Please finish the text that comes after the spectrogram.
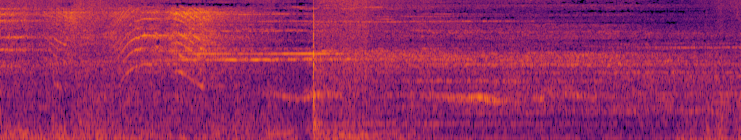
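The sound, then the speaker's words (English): A tree creaks in the wind as it rubs against another tree that has fallen into it, heard while hunting, giving high, wavering, cat-like squeals that bend up and down in pitch over a steady rush of wind, with one sharp knock midway. “Is that a tree? A squeaky tree maybe blowing in the wind.”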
